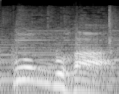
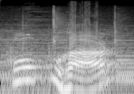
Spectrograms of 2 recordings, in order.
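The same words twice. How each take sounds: First: The sound after the nasal is a B. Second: The sound after the nasal is a P. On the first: The speaker sounds like a native speaker. The speaker calls it right. "after a nasal, if a P is used, it should be pronounced as B" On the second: The speaker sounds like an outsider. The speaker calls it wrong. "if you say Poompuhar, the Tamil speaker will look at you and say, he is an outsider"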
